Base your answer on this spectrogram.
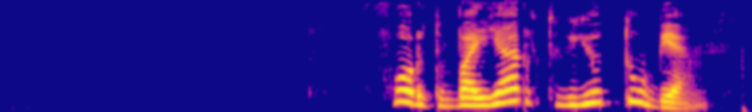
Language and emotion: Russian, positive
